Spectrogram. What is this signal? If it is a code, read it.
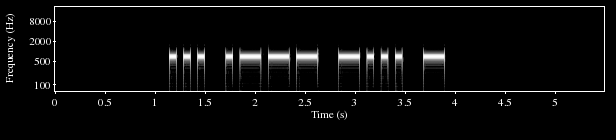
Morse code, heard as a keyed tone, about 17 wpm, 700 Hz. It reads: SJBT
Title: Four Challenging Letter-Number Combinations 17wpm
